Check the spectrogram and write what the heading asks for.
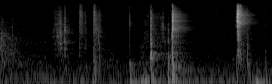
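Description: Tarot cards being shuffled by hand: a few soft card clicks and a swish, then one sharper card snap near the end.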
